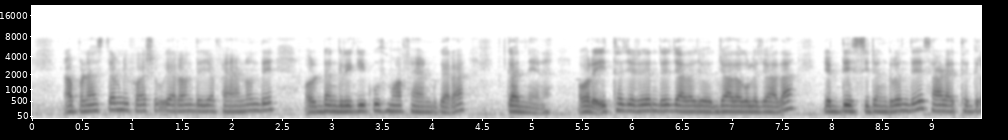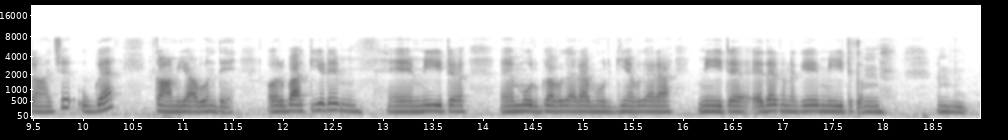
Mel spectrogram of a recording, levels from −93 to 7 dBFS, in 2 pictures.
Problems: background sounds at intervals, low volume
